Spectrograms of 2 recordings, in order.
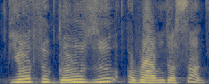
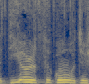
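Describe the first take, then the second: First: Each word dragged out very slowly; slow choral model. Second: Said in the usual way. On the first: Shown as a demonstration. Teacher leads the class in reciting the rule sentence, very slow. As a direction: drill pace, word by word. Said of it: "시작". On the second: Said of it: "해보세요".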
